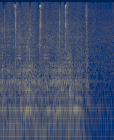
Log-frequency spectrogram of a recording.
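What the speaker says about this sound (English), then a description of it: "I'm going to just top stitch right along the edge, again back tacking" A sewing machine top stitches along the edge of fabric for a women's surgical cap, running in steady bursts with a brief pause, close and fairly loud, then stopping near the end.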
